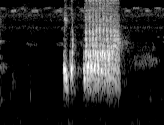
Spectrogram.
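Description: A quail crowing once, about a second in: a short harsh note followed by a longer rasping one.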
